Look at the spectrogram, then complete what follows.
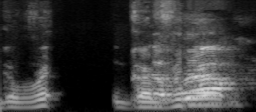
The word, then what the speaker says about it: Gavril: Gavril.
